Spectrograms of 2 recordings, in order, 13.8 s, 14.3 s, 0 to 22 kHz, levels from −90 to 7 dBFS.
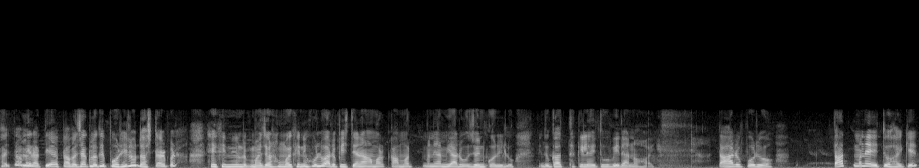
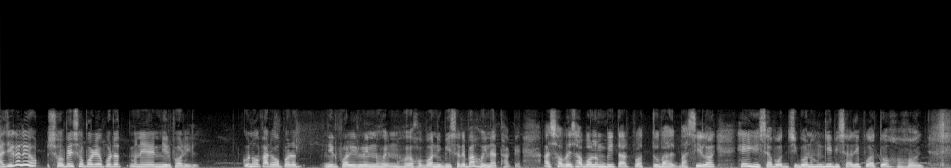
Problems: background sounds at intervals, background conversations at intervals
